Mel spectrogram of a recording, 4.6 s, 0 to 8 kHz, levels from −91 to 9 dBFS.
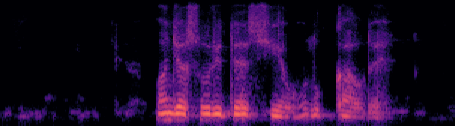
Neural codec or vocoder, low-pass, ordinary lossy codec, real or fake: none; 7.2 kHz; Opus, 16 kbps; real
